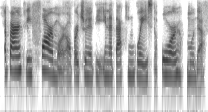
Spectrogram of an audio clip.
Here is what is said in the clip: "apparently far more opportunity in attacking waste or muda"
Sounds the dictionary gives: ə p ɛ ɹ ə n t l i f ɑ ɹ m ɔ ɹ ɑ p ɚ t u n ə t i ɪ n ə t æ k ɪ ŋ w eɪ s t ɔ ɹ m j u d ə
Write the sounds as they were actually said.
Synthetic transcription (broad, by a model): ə p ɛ ɹ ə n t l i f ɑ ɹ m ɔ ɹ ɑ p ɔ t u n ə t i ɪ n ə t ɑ k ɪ ŋ w eɪ s t ɔ ɹ m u d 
